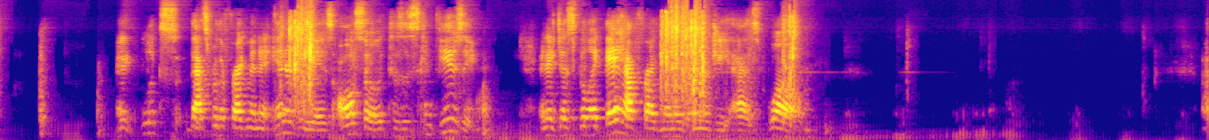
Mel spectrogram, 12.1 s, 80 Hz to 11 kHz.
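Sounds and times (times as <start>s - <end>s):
faint low rumbling: 3.4s - 12.0s.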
